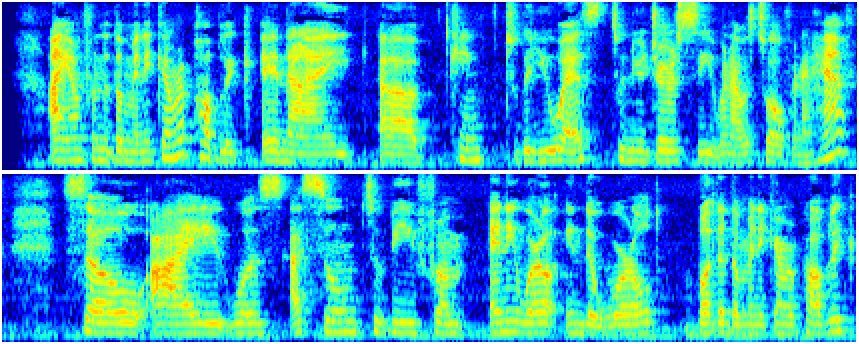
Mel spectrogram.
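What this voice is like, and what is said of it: Mixed Dominican and New Jersey accent. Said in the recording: “I think her accent is a bit of a mix. It's like she came from the DR and then she grew up in New Jersey, so she's got a little bit of both ... It's a Jersey accent ... my Hispanic accent”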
